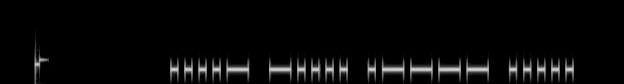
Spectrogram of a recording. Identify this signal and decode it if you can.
Morse code, heard as a keyed tone, about 17 wpm, 700 Hz. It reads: 4615
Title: Four Challenging Letter-Number Combinations 17wpm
